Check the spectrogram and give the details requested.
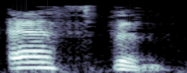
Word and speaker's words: ESPN: They It's spelled ESPN, but they calling the kid Espen.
